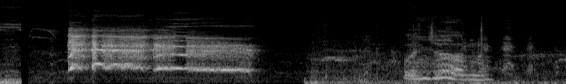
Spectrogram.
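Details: Rooster crowing in the early morning at a farm with geese, turkeys and hens in Colombia, birds calling from 4 a.m.: a loud, harsh steady crow followed by a second, lower, wavering call.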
